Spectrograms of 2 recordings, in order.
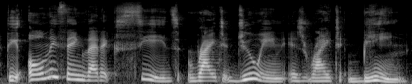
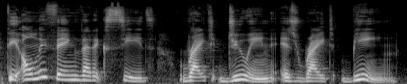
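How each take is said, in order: Both takes have the same delivery.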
